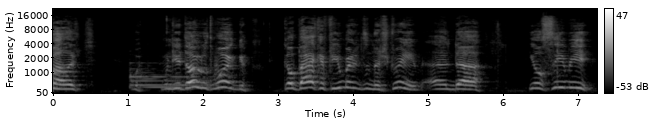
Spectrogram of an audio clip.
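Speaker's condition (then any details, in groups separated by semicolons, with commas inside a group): Cerebral palsy; voice tone sometimes odd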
